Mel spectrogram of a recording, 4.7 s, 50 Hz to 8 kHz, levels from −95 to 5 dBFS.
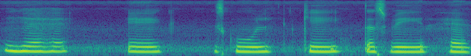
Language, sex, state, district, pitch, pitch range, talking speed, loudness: Hindi, female, Madhya Pradesh, Katni, 220 Hz, 210-230 Hz, 75 wpm, -15 LUFS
